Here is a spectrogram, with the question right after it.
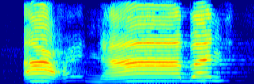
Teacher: یہاں الف سے پہلے زبر آ رہا ہے تو الف مدہ ہوگا اور اسے ایک الف کی مقدار کھینچ کر پڑھیں گے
